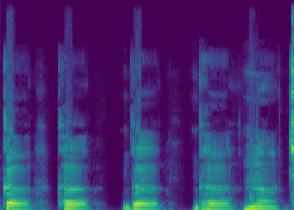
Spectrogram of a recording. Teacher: क याच्या पाठीमागे कशाचा आवाज येतो आपल्याला अ सारखा आवाज येतो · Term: व्यंजन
